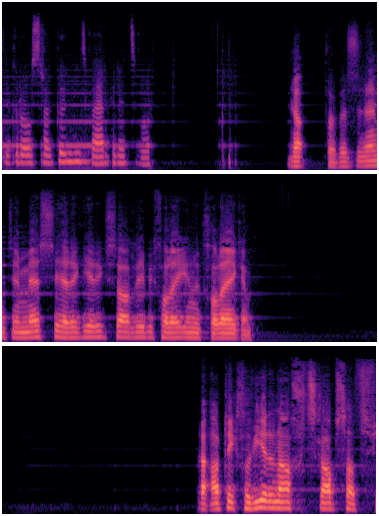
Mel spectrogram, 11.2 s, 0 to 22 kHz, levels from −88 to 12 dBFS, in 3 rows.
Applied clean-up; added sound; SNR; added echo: neural mask model RNNoise.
